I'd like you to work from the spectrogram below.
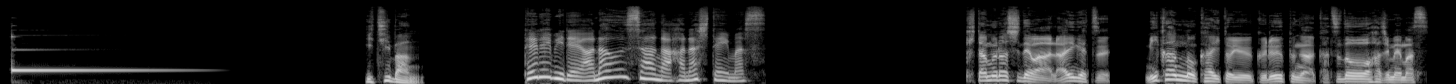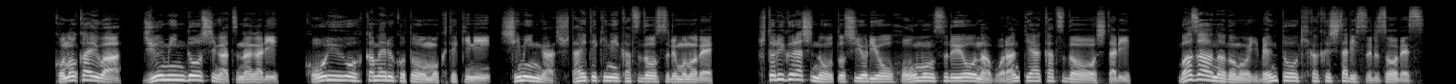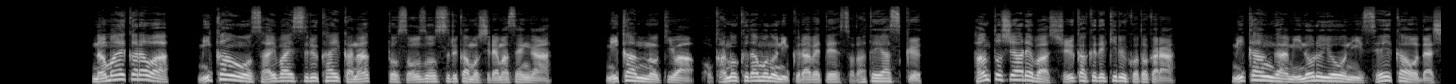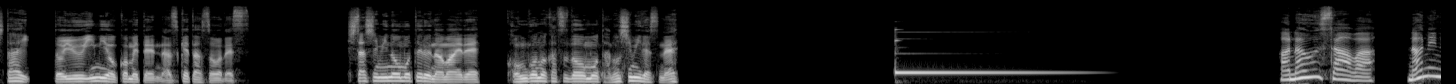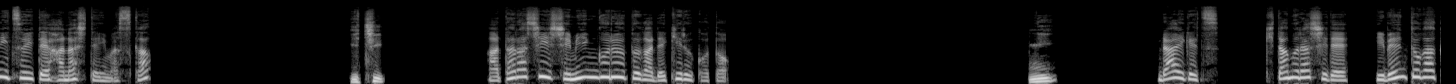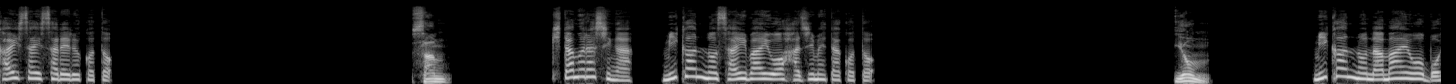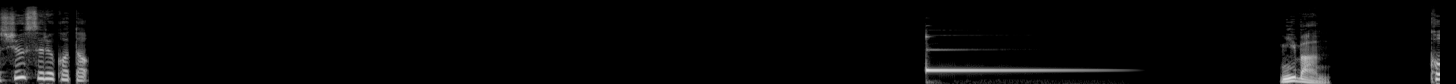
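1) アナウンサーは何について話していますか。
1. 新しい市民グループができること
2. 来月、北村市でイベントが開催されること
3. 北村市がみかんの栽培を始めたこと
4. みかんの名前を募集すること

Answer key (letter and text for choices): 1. 1. 新しい市民グループができること

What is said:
名前 からはみかんを栽培する会かなと想像するかもしれませんが、みかんの木は他の果物に比べて 育てやすく、半年あれば収穫できることからみかんが実ように成果を出したいと言う意味を込 めて名付けたそうです。親しみが持てる名前で今後の活動も楽しみですね。

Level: 【N2 第2回】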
